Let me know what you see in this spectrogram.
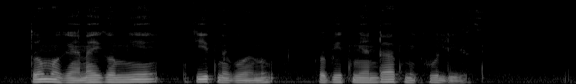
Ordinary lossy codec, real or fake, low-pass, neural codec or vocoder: none; real; none; none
